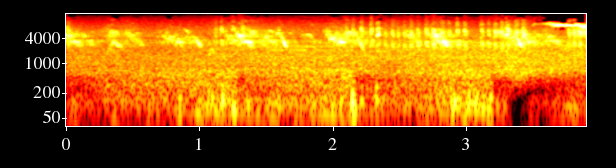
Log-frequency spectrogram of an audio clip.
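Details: Birds singing together at dawn in May: overlapping high twitters and brief piping notes from several birds, with low rumbling and a constant soft hiss in the background.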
